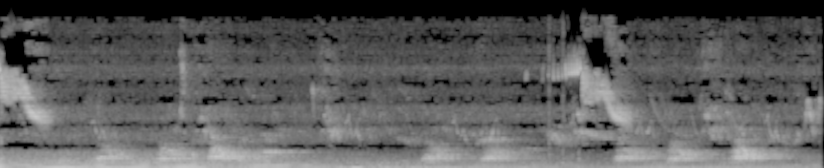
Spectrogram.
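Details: Male blue-black grassquit in aggressive song, high buzzy descending sweeps every second or two, with softer chips between, possibly female calls in the background, over a low steady hum.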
